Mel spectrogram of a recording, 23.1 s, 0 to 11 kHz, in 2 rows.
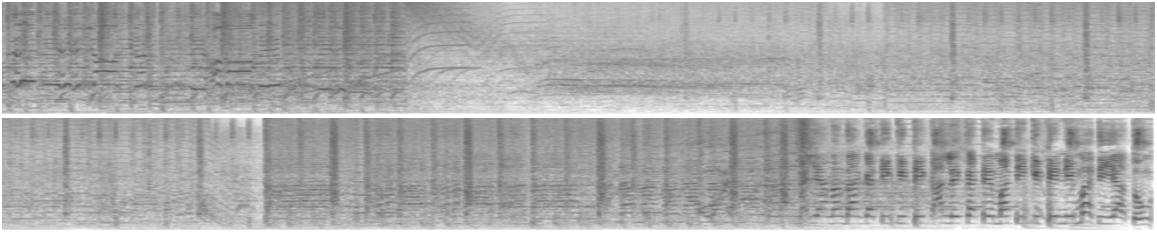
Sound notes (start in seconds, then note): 5.0 audience cheering and applauding; 7.5 gentle upbeat music; 19.7 upbeat foreign music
